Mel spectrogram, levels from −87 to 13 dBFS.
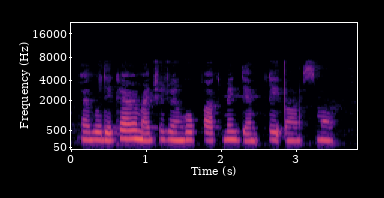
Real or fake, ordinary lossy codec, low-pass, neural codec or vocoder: real; MP3, 48 kbps; 7.2 kHz; none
